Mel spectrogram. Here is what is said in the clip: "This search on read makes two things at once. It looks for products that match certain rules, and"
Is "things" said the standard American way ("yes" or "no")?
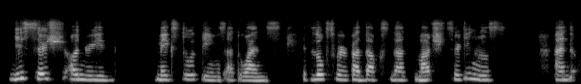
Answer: no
